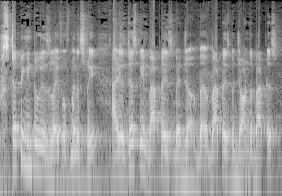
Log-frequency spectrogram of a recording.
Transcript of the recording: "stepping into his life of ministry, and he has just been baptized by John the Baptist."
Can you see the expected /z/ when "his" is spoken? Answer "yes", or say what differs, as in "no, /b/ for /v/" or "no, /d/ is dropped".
yes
